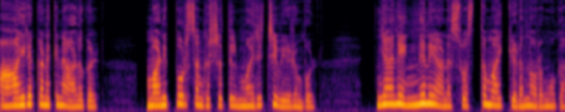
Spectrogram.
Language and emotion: Malayalam, sad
